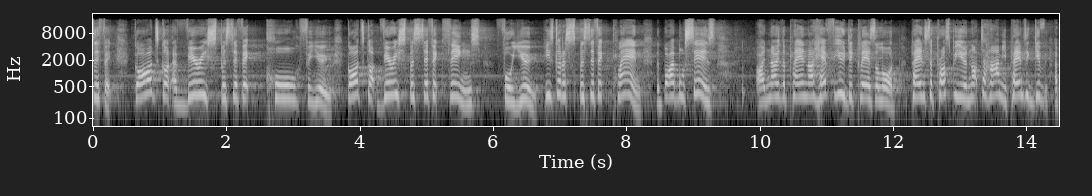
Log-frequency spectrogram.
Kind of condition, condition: setting, large echoing room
